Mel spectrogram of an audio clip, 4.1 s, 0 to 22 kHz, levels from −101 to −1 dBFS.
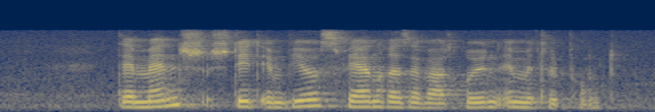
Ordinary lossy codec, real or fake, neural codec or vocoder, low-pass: none; real; none; 7.2 kHz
